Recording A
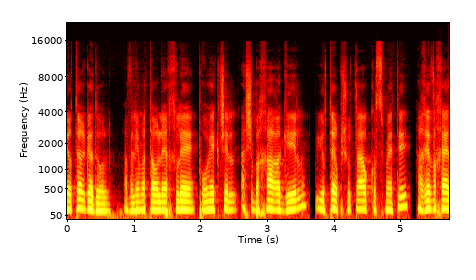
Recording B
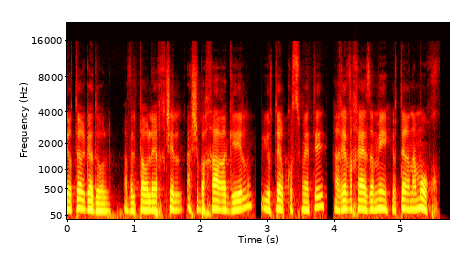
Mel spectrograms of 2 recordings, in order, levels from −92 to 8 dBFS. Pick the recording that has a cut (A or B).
B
